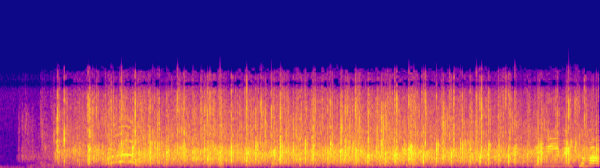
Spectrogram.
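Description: Audience applause in an auditorium, starting about half a second in and running on steadily, with a few voices talking close by near the end.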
